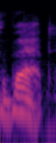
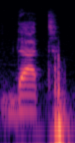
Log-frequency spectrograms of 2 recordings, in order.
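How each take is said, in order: First: The word begins with a th sound. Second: The word begins with a d sound. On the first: The speaker uses the standard English form. "and then it becomes that" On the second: The speaker uses the Creole form. "dat continues up about two-thirds of the way up"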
